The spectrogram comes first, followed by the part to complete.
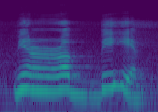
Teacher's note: Tulisannya itu min ro, ada tasdid di atas huruf ro, mir rabbihim. Jadi tidak dibaca lagi nun sukunnya, langsung dibaca mir rabbihim ya. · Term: idgham bilaguna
